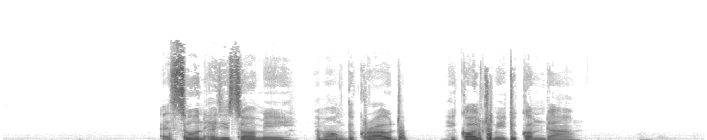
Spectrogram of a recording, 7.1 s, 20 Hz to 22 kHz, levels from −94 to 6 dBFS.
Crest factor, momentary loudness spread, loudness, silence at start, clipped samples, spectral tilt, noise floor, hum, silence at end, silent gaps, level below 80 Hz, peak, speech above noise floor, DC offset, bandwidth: 24 dB; 14 LU; -31 LUFS; 1.6 s; under 0.1%; -5 dB/octave; -80 dBFS; none; 1.3 s; none; -62 dBFS; -10 dBFS; 50 dB; under 0.1%; 15 kHz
